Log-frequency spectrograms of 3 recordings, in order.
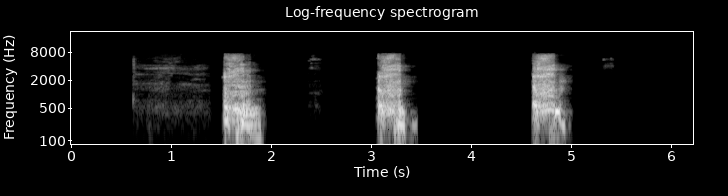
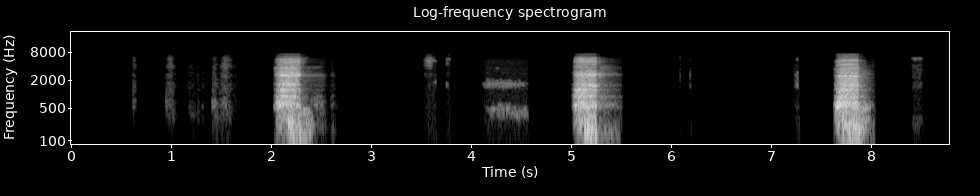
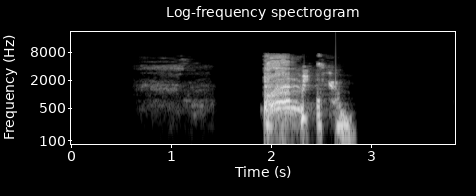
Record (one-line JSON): {"three_cough_length": "6.2 s", "three_cough_amplitude": 31102, "three_cough_signal_mean_std_ratio": 0.31, "exhalation_length": "8.8 s", "exhalation_amplitude": 27851, "exhalation_signal_mean_std_ratio": 0.25, "cough_length": "3.8 s", "cough_amplitude": 28696, "cough_signal_mean_std_ratio": 0.34, "survey_phase": "beta (2021-08-13 to 2022-03-07)", "age": "18-44", "gender": "Male", "wearing_mask": "No", "symptom_none": true, "smoker_status": "Ex-smoker", "respiratory_condition_asthma": false, "respiratory_condition_other": false, "recruitment_source": "REACT", "submission_delay": "1 day", "covid_test_result": "Negative", "covid_test_method": "RT-qPCR", "influenza_a_test_result": "Negative", "influenza_b_test_result": "Negative"}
